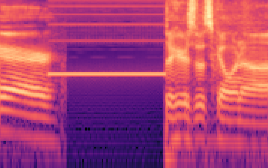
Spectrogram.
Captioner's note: beeping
